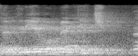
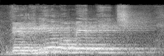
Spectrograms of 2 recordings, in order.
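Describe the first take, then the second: First: Said in the usual way. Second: "Del griego metich" raised and slowed, like a learned citation; mock-scholarly emphasis. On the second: Shown as a demonstration. Preacher hamming up a fake Greek root, slow and grand. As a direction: pronounce "metich" slowly and grandly as if quoting Greek. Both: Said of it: "el mismo mensaje debe ser con griego y hebreo".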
